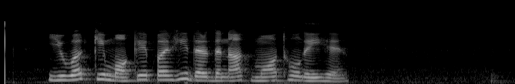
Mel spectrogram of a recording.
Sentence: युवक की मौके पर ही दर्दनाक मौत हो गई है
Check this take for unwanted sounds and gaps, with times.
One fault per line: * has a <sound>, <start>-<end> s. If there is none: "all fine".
all fine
